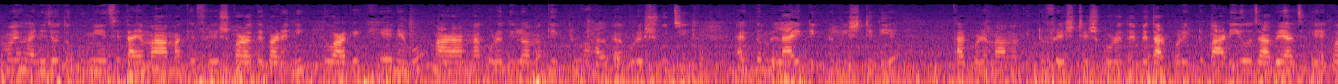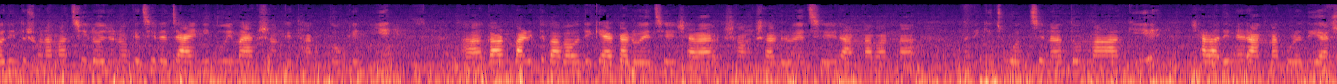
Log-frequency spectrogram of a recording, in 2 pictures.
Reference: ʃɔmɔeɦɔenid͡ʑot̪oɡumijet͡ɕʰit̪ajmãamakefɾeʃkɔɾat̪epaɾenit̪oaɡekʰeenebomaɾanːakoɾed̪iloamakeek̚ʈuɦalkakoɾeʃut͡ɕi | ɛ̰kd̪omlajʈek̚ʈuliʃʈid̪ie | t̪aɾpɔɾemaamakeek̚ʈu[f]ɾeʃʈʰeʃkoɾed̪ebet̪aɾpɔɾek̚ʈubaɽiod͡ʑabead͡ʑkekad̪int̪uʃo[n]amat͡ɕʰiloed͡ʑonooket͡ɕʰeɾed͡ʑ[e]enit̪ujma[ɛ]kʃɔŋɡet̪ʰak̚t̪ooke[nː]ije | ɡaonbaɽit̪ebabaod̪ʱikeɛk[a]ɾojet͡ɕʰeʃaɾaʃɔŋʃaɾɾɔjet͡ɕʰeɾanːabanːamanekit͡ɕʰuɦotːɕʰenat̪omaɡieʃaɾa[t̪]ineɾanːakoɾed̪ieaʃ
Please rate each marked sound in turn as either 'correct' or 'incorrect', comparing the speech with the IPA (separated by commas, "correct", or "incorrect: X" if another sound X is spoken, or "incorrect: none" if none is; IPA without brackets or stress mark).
correct, correct, incorrect: a, correct, incorrect: n, correct, incorrect: d̪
